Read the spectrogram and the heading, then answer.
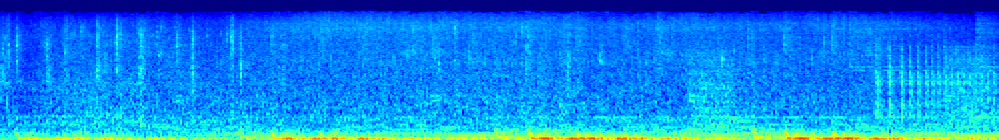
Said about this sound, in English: Let's say we've got a storm coming up. Brace yourself!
